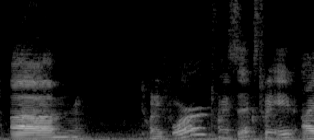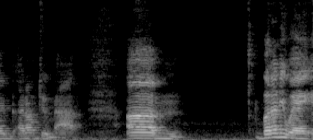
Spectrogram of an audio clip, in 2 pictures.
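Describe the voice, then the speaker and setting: A man talking casually to his camera in a mid-range voice. His talk wanders, full of "um"s and little laughs as he loses his thread. Relaxed, unscripted vlog chat. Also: medium pitch. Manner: chatty, rambling, with many fillers and laughs. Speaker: knitting vlogger. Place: indoors, away from home.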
